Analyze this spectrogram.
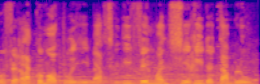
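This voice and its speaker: The room echo is audible. Crowd noise carries in the background. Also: man. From Belgium, Liège province (Soumagne). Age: 60s. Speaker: sculptor and painter. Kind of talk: interview. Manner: halting, many repetitions and hesitations.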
